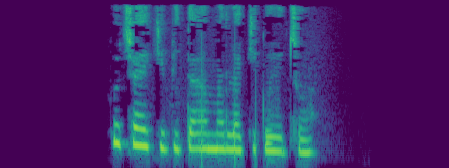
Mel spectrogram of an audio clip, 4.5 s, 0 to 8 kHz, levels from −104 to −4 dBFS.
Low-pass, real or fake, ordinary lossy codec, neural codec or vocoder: 7.2 kHz; real; MP3, 32 kbps; none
